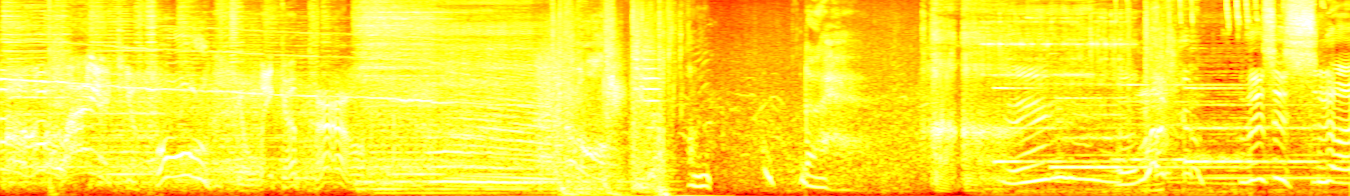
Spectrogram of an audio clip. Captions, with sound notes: Quiet you fool! You'll wake up Pearl. [grunting] [sighing] [snoring] [groaning] This is snug.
